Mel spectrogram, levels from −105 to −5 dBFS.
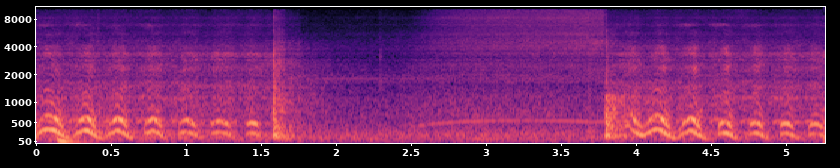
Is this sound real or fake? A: fake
